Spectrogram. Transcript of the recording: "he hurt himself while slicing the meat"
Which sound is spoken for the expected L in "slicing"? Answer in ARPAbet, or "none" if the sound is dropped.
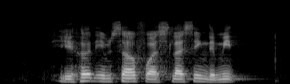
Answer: L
